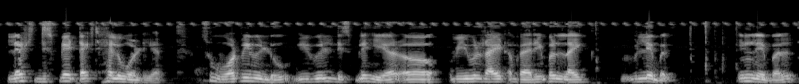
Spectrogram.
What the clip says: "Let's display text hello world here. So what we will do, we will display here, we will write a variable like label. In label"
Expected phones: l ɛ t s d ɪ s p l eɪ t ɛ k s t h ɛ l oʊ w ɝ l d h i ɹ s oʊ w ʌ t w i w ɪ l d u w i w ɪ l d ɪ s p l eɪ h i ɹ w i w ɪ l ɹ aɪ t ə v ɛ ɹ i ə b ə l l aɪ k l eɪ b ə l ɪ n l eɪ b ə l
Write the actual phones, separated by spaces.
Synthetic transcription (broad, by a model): l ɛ t s d ɪ s p l eɪ t ɛ k s t h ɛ l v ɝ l d h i ɹ s oʊ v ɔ t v i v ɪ l d u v i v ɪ l d ɪ s p l eɪ h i ɹ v i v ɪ l ɹ aɪ t ə v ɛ ɹ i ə b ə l l aɪ k l eɪ b ə l ɪ n l eɪ b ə l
